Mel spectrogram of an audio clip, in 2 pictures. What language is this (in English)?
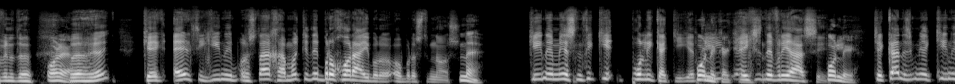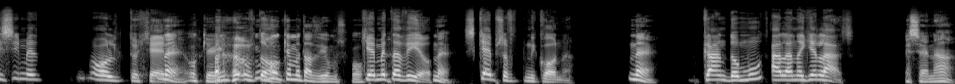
Greek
